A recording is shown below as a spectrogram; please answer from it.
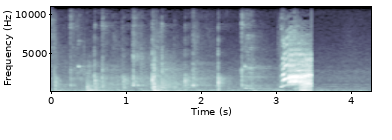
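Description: Table tennis rally: the ball clicking sharply off bats and table, about two to three hits a second. Then, about three seconds in, a short loud shout rising in pitch as the point is won, which cuts off suddenly.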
